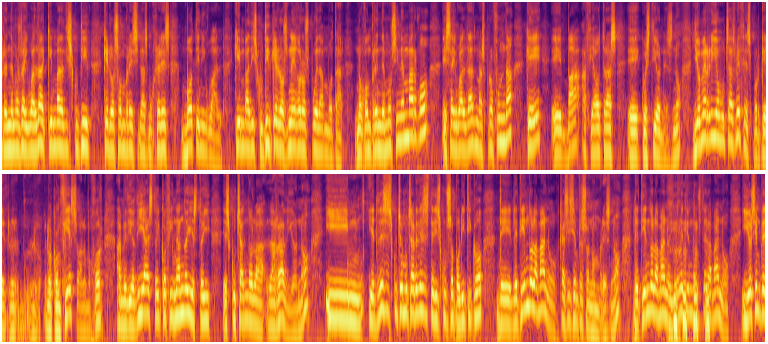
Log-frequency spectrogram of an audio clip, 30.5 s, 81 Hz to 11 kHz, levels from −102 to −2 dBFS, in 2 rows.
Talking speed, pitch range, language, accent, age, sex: 190 wpm, 150-195 Hz, Spanish, Spanish, 50-69, male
